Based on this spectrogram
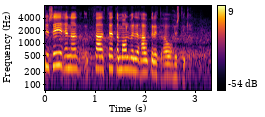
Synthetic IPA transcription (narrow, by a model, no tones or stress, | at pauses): iseːjaɛnːaðθaðθɛht̪amaːwlvɛɾðɪaːvkɾejht̪awɦœɥst̪icɪ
